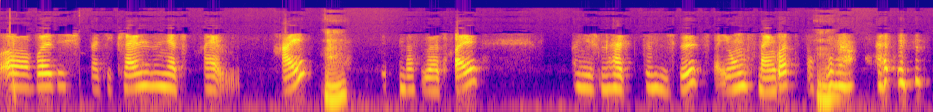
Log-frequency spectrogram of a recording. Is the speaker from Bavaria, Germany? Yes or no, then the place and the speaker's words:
no; Saarland, Germany; also born or lived in Heidelberg; Ich komme aus dem Saarland, war jetzt aber 7 Jahre in Heidelberg.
